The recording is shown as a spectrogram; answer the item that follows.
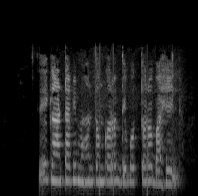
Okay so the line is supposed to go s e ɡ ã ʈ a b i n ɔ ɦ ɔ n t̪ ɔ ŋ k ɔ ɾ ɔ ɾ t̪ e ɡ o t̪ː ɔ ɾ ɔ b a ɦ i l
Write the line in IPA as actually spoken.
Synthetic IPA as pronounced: s e ɡ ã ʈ a b i m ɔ ɦ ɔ n t̪ ɔ ŋ k ɔ ɾ ɔ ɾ d̪ e b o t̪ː ɔ ɾ ɔ b a ɦ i l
